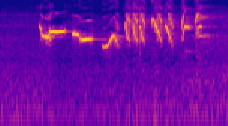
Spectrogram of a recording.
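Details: Oriental magpie-robin song used to stimulate a stressed bird that stopped singing: two drawn-out falling whistles, a rising slur, then a quick string of sharp, buzzy, repeated chirps on a quiet background.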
